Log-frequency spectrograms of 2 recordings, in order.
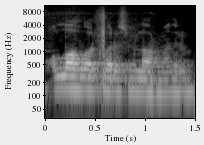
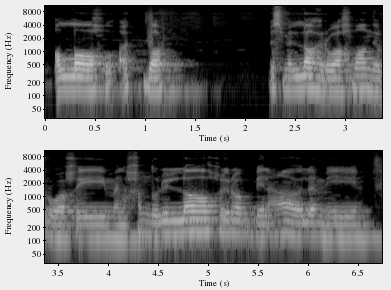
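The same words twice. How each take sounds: First: اللہ اکبر run straight into بسم اللہ with no pause; rushed takbir with no break before بسم اللہ; hurried careless prayer opening; wrong, rushed way. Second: Slow Allah Akbar, then a pause of a second before بسم اللہ; slow, calm recitation with a clear break after the takbir; measured prayer opening, unhurried; right way, with a pause. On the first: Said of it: "تو یہ طریقہ درست نہیں ہے". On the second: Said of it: "تکبیرۃ الاحرام کہنے کے بعد ... وقفہ". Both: Shown as a demonstration.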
